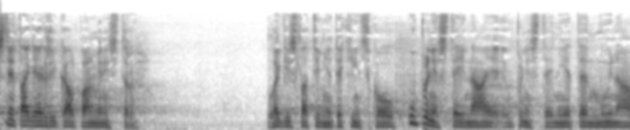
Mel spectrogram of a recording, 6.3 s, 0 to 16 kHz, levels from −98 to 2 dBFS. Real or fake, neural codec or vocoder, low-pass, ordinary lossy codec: real; none; 10.8 kHz; MP3, 48 kbps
